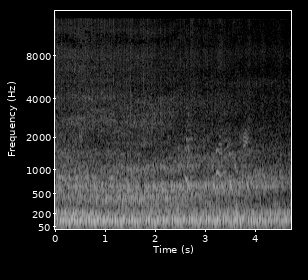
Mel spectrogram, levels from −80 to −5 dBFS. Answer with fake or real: real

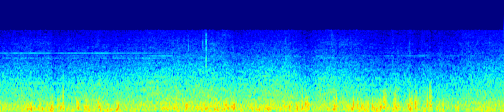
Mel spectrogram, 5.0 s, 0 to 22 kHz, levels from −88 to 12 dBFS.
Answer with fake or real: real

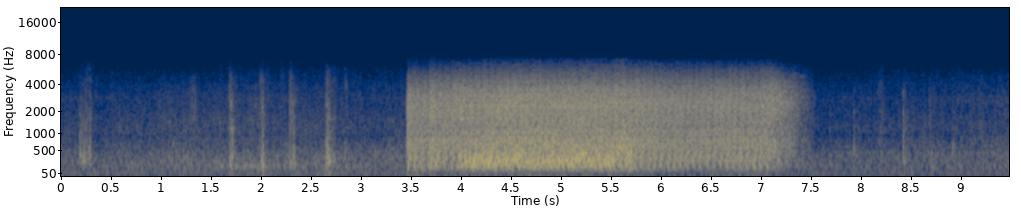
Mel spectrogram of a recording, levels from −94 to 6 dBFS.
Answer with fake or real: real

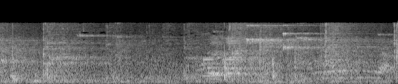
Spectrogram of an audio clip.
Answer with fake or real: fake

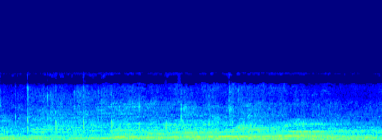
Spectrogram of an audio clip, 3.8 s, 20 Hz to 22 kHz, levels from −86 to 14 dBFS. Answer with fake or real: real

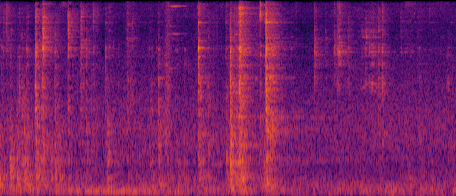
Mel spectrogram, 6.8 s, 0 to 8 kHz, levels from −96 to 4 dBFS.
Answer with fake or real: real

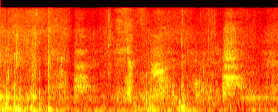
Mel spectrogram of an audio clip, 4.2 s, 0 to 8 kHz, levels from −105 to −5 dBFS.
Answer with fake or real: real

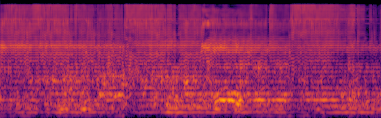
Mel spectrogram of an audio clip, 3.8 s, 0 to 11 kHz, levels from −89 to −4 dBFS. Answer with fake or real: fake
